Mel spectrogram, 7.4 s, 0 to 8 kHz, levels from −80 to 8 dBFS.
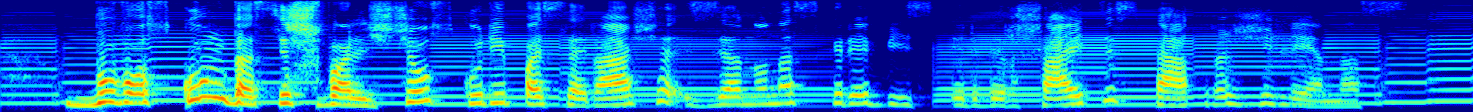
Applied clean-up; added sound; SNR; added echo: none; Wind instrument, woodwind instrument; 18 dB; none.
